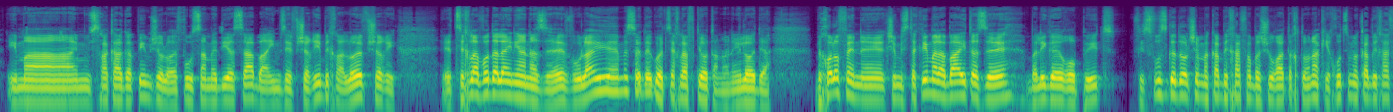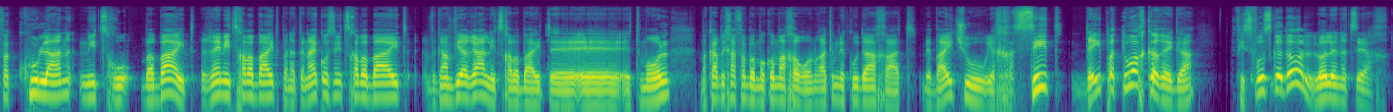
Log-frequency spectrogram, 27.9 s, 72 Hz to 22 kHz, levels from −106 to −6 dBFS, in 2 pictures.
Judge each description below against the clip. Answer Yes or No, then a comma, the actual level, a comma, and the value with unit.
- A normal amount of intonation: Yes, average, 4.6 semitones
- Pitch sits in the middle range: Yes, medium, 145 Hz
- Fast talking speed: Yes, fast, 175 wpm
